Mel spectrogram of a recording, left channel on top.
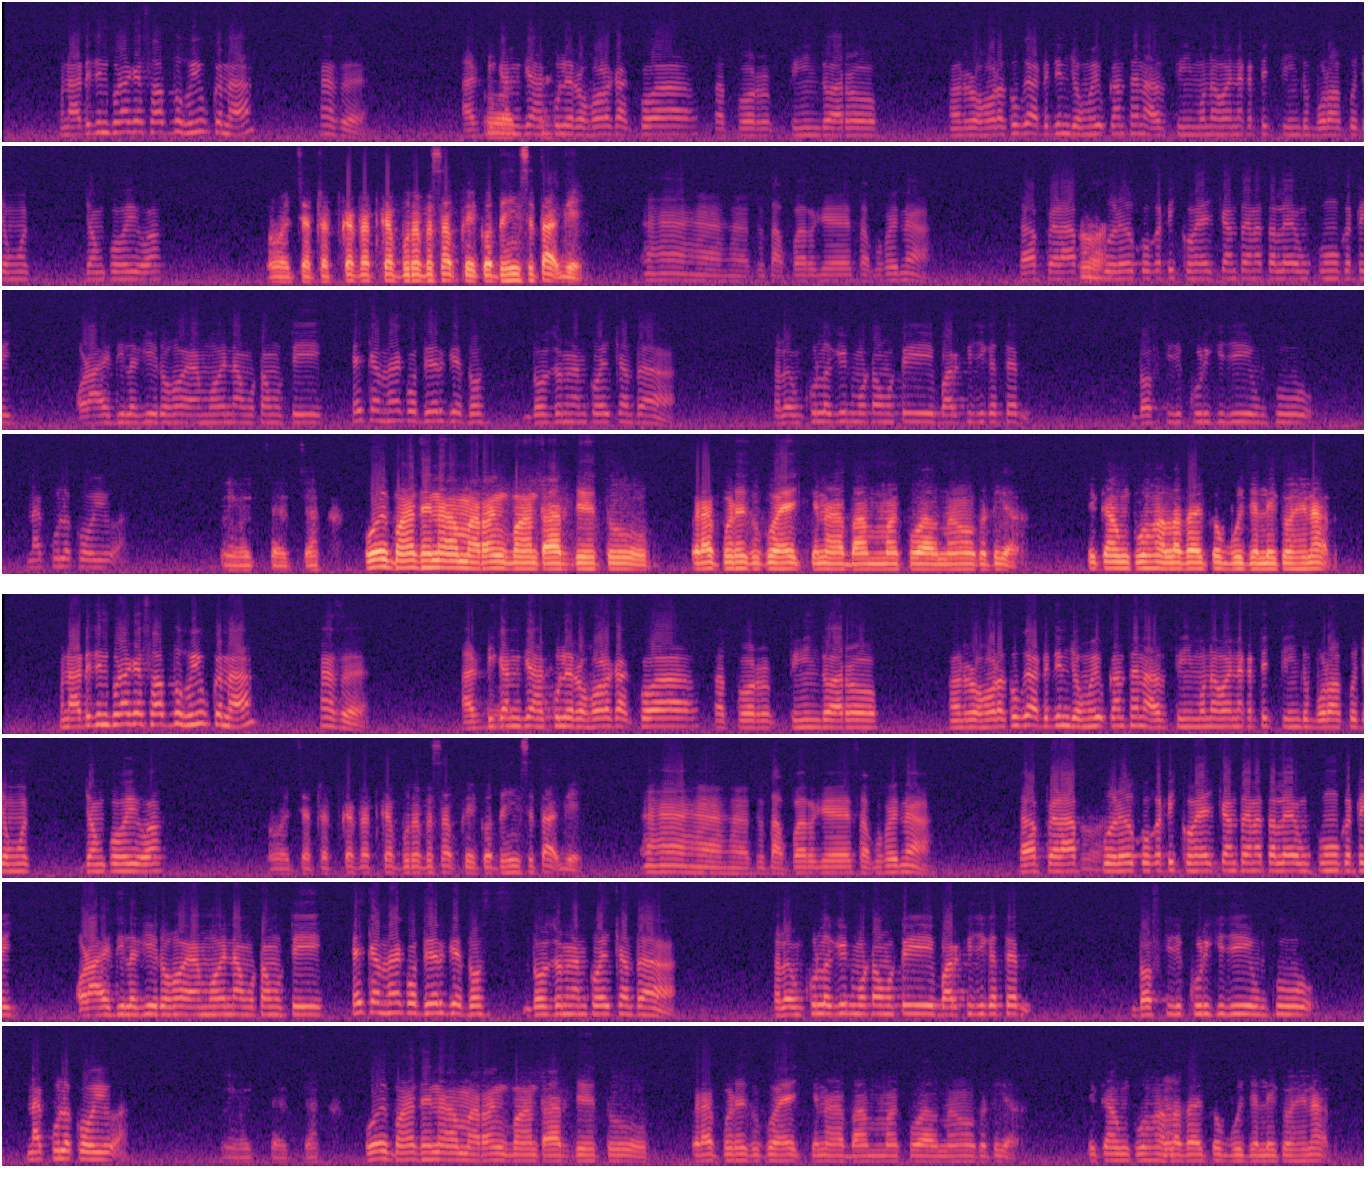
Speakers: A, on the right; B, on the left.
A: ᱢᱟᱱᱮ ᱟᱹᱰᱤᱫᱤᱱ ᱠᱷᱚᱱ ᱜᱮ ᱥᱟᱵ ᱫᱚ ᱦᱩᱭᱩᱜ ᱠᱟᱱᱟ ᱾ ᱦᱮᱸᱥᱮ, ᱟᱹᱰᱤ
B: ᱚ
A: ᱜᱟᱱ
B: ᱟᱪᱪᱷᱟ
A: ᱜᱮ ᱦᱟᱹᱠᱩ ᱞᱮ ᱨᱚᱦᱚᱲ ᱟᱠᱟᱫ ᱛᱟᱯᱚᱨ ᱛᱮᱦᱤᱧ ᱫᱚ ᱟᱨᱚ ᱨᱚᱦᱚᱲ ᱟᱠᱚᱜ ᱜᱮ ᱟᱹᱰᱤ ᱫᱤᱱ ᱡᱚᱢ ᱦᱩᱭᱩᱜ ᱠᱟᱱᱟᱸ ᱛᱟᱦᱮᱱᱟ, ᱛᱤᱦᱤᱧ ᱢᱚᱱᱮ ᱦᱩᱭ ᱮᱱᱟ ᱠᱟᱹᱴᱤᱡ ᱛᱮᱦᱤᱧ ᱫᱚ ᱵᱚᱨᱚ ᱦᱟᱹᱠᱩ ᱡᱚᱢ ᱡᱚᱢ ᱠᱚ ᱦᱩᱭᱩᱜᱼᱟ ᱾
B: ᱚ ᱟᱪᱪᱷᱟ ᱴᱟᱴᱠᱟ ᱴᱟᱠᱟ ᱯᱩᱨᱟᱹ ᱯᱮ ᱥᱟᱵ ᱠᱮᱫ ᱠᱚᱣᱟ ᱛᱮᱦᱮᱧ ᱥᱮᱛᱟᱜ ᱜᱮ?
A: ᱦᱮᱸ ᱦᱮᱸ ᱦᱮᱸ, ᱥᱮᱛᱟᱜ ᱯᱟᱭᱟᱨ ᱨᱮᱜᱮ ᱥᱟᱵ ᱦᱩᱭ ᱮᱱᱟ, ᱯᱮᱲᱟ
B: ᱚ
A: ᱯᱟᱹᱲᱦᱟᱹ ᱠᱚ ᱠᱟᱹᱴᱤᱡ ᱠᱚ ᱦᱮᱡ ᱠᱟᱱ ᱛᱟᱦᱮᱸᱱᱟ, ᱛᱟᱦᱚᱞᱮ ᱩᱱᱠᱩ ᱠᱟᱹᱴᱤᱡ ᱚᱲᱟᱜ ᱤᱫᱤ ᱞᱟᱹᱜᱤᱫ ᱨᱮ ᱦᱚᱭ ᱮᱢ ᱦᱩᱭ ᱮᱱᱟ ᱢᱚᱴᱟ ᱢᱩᱴᱤ ᱦᱮᱡ ᱠᱟᱱ ᱛᱟᱦᱮᱸ ᱠᱚ ᱰᱷᱮᱨ ᱜᱮ ᱫᱚᱥ ᱫᱚᱥ ᱡᱚᱱ ᱜᱟᱱ ᱠᱚ ᱦᱮᱡ ᱠᱟᱱ ᱛᱟᱦᱮᱫ ᱛᱟᱦᱚᱞᱮ ᱩᱱᱠᱩ ᱞᱟᱹᱜᱤᱫ ᱢᱚᱴᱟᱢᱩᱴᱤ ᱵᱟᱨ ᱠᱮᱡᱤ ᱠᱟᱛᱮᱫ, ᱫᱚᱥ ᱠᱮᱡᱤ ᱠᱩᱲᱤ ᱠᱮᱡᱤ ᱩᱱᱠᱩ ᱱᱟ ᱠᱩᱞ ᱠᱚ ᱦᱩᱭᱩᱜᱼᱟ ᱾
B: ᱚ ᱟᱪᱪᱷᱟ ᱟᱪᱪᱷᱟ, ᱦᱳᱭ ᱵᱟᱝ ᱦᱮᱱᱟᱜᱼᱟ ᱢᱟᱨᱟᱝ ᱵᱟᱝ ᱛᱟᱦᱮᱱ ᱛᱤᱧᱟᱛᱚ, ᱯᱮᱲᱟ ᱯᱟᱹᱲᱦᱟᱹ ᱠᱚᱠᱚ ᱦᱮᱡ ᱟᱠᱟᱱᱟ ᱵᱟᱢ ᱮᱢᱟ ᱠᱚᱣᱟ, ᱚᱱᱟ ᱦᱚᱸ ᱠᱟᱹᱴᱤᱡ ᱪᱮᱠᱟ ᱩᱱᱠᱩ ᱦᱚᱸ
A: ᱦᱮᱸ
B: ᱟᱞᱟᱫᱟ ᱠᱚ ᱵᱩᱡ ᱡᱟ ᱦᱮᱱᱟᱜ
